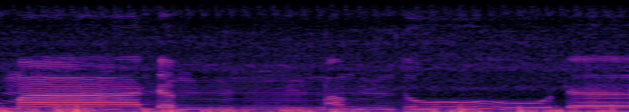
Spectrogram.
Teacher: وَجَعَلْتُ لَهُ مَالًا مَمْدُودًا، یہاں پہ ادغام یرملون کا قاعدہ لگے گا، کیونکہ تنوین کے بعد حرف یرملون میں سے میم آ گیا، تو یہاں پہ ادغام یرملون کا قاعدہ لگے گا، گنہ کر کے پڑھیں گے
